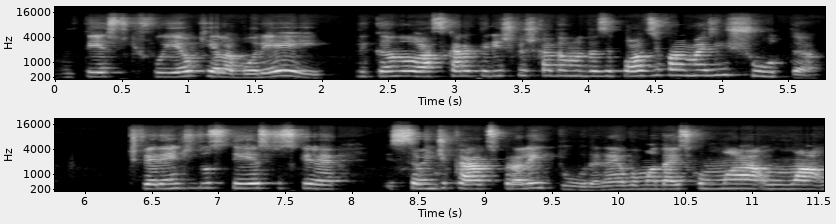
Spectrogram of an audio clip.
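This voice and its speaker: A woman's voice: fairly high pitch, normal speed, echoey room. A woman teacher giving a recorded online lecture, explaining examples one by one with frequent tag questions.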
